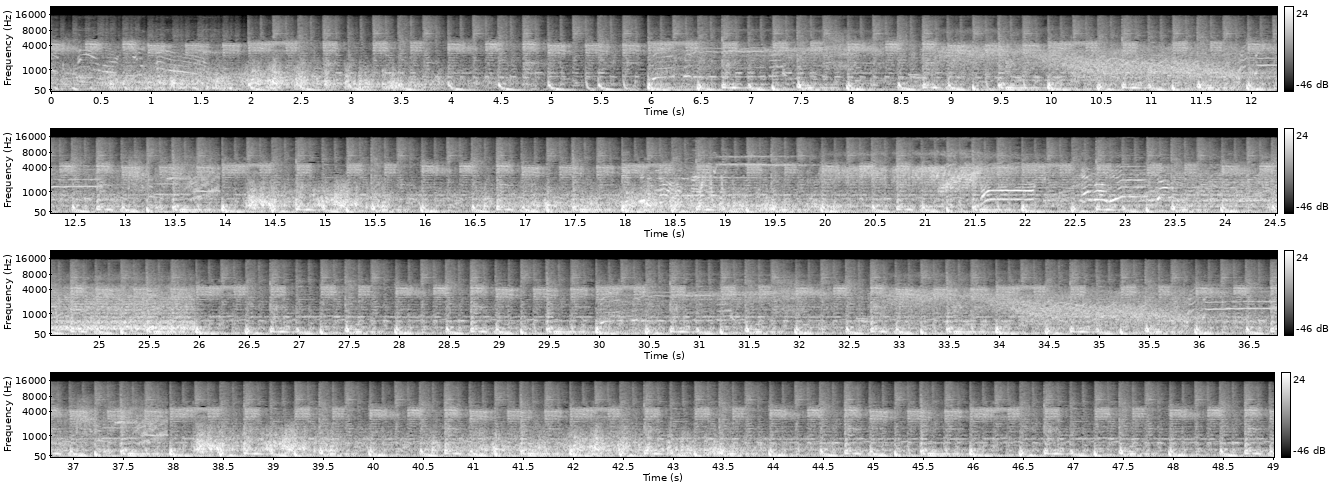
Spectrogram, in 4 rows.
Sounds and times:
Techno: 0:00.0 - 0:49.0.

